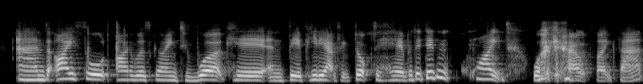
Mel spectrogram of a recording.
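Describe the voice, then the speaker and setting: In a British accent, a woman talks at a fairly slow pace. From UK. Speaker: health coach, former pediatric doctor. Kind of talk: interview.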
